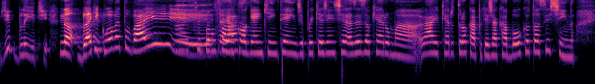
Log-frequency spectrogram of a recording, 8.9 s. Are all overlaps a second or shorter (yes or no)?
yes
